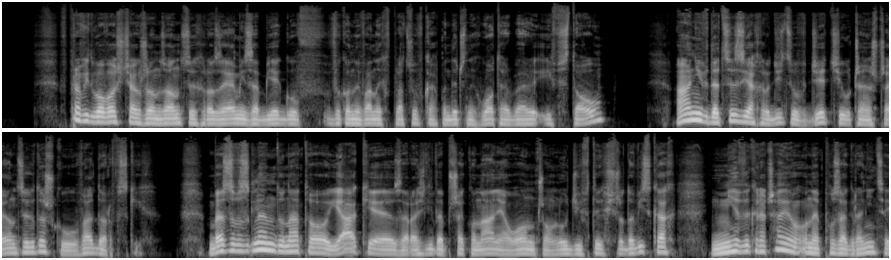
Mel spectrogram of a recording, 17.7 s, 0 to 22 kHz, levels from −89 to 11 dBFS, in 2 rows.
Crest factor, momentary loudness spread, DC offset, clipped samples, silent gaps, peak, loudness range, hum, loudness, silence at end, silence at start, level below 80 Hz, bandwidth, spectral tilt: 16 dB; 8 LU; under 0.1%; under 0.1%; 6.38-6.44 s; -2 dBFS; 4 LU; none; -18 LUFS; 0 s; 0.7 s; -46 dBFS; 19 kHz; -6 dB/octave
